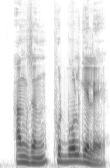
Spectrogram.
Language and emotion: Bodo, neutral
